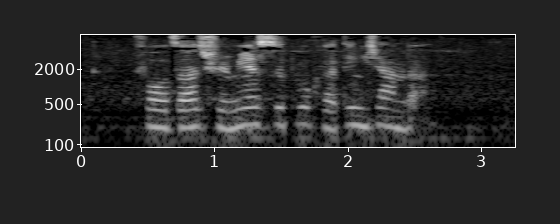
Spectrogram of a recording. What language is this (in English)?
Chinese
